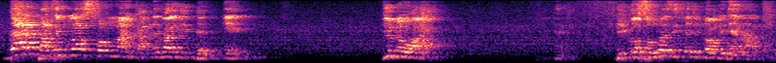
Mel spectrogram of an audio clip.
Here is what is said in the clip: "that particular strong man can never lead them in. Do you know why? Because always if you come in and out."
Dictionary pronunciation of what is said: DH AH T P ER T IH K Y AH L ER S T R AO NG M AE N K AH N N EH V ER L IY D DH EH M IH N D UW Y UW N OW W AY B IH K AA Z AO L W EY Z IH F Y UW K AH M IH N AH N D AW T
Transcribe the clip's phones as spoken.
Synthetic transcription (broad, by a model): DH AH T P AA T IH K Y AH L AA S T AO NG M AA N K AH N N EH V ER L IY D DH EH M IH N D Y UW N OW W AY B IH K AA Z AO W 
